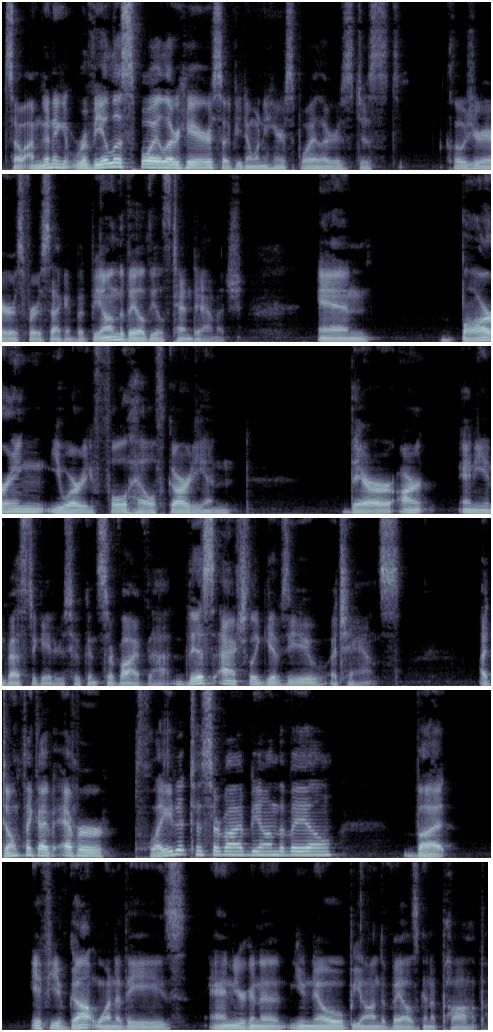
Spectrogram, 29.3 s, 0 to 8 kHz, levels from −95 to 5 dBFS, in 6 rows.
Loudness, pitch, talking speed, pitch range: -27 LUFS, 105 Hz, 170 wpm, 95-125 Hz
